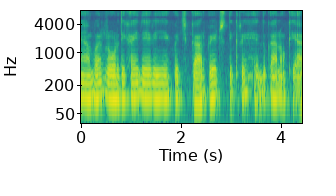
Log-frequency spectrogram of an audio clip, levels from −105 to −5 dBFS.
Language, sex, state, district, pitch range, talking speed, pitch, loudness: Hindi, male, Himachal Pradesh, Shimla, 110-115 Hz, 190 wpm, 110 Hz, -17 LUFS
